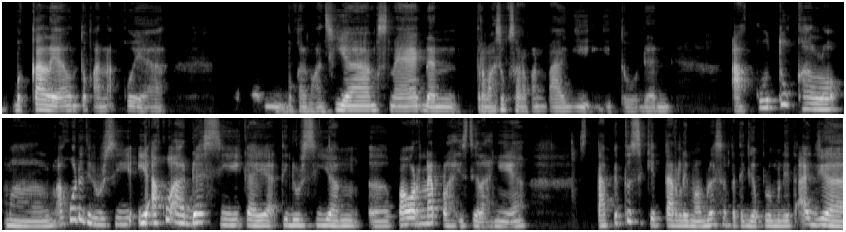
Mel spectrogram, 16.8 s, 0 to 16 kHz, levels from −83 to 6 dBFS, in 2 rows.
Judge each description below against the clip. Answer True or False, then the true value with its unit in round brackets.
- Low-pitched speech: False (165 Hz)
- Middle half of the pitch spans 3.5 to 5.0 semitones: True (4.5 semitones)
